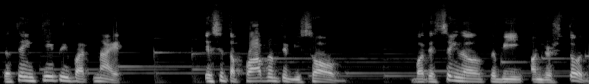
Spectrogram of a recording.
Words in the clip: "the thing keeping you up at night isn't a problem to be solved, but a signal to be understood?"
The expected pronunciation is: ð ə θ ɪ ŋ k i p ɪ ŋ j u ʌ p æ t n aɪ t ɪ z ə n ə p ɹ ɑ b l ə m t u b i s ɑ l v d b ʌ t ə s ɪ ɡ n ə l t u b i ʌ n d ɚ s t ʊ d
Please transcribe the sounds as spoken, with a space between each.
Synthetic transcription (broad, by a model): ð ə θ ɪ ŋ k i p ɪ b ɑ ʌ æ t n aɪ t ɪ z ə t ə p ɹ ɑ b l ə m t u b i s ɑ l v d b ʌ t ə s ɪ ɡ n ə l t u b i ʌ n d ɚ s t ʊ d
